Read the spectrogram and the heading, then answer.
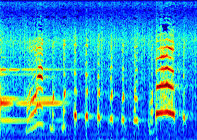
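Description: Chickens cluck in a quick, steady series of short clucks, opening with a rising squawk and ending with a louder, drawn-out squawk before a final cluck.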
